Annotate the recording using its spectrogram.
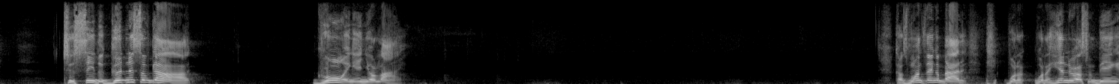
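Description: A man preaches with animation into a microphone, in bursts with pauses between.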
